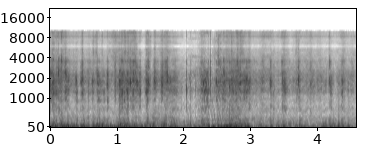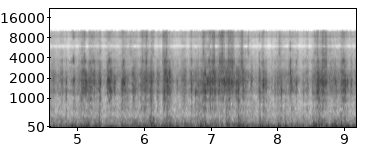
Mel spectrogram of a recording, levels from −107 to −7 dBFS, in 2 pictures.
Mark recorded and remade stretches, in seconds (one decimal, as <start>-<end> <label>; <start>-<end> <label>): 0.0-2.0 remade; 2.0-2.6 recorded; 2.6-9.2 remade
